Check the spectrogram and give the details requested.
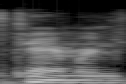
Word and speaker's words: Tamron: Uh, it's spelled with a Tameronford. I was named by my father. Instead of Cameron, he chose Tamron because it was more unique.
